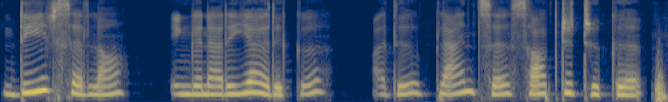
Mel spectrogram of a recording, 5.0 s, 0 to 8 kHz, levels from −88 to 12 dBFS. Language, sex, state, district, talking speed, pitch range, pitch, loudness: Tamil, female, Tamil Nadu, Nilgiris, 85 wpm, 240-280 Hz, 250 Hz, -15 LUFS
